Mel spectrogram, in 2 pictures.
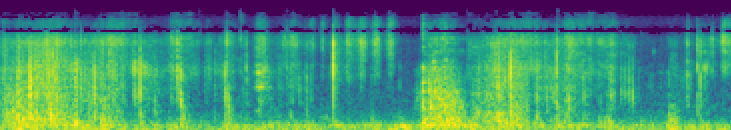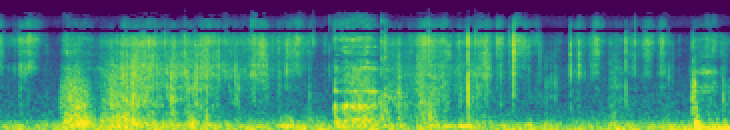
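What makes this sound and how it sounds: Bare fingertips dig into a loose pile of crushed mint-green gym chalk (magnesium carbonate) powder in a shallow plastic tray, grabbing handfuls and squeezing and rubbing them. The result is a steady run of soft, squeaky crunching and gritty rustling, with brighter crackly bursts as the powder is pressed, all at a quiet, close level.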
